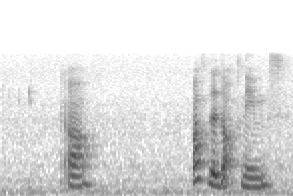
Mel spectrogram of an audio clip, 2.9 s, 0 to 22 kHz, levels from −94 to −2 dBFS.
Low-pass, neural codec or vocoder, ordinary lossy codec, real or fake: 7.2 kHz; none; none; real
